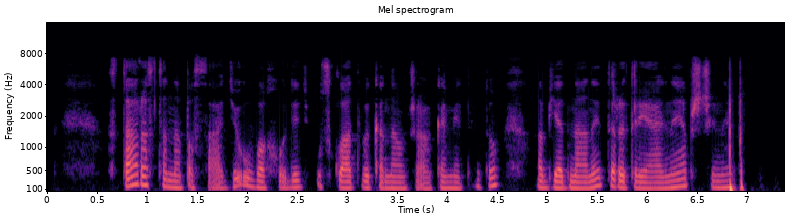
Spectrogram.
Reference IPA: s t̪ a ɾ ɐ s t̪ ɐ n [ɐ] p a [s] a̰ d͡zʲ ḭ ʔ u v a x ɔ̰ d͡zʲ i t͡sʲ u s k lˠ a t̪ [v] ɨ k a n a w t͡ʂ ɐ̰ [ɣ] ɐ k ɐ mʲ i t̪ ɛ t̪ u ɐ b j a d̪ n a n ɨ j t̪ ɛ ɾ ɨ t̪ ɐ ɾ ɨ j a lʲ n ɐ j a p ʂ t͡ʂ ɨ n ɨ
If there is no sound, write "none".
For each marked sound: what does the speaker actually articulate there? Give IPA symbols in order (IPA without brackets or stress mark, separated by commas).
ɐ, s, v, ɣ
